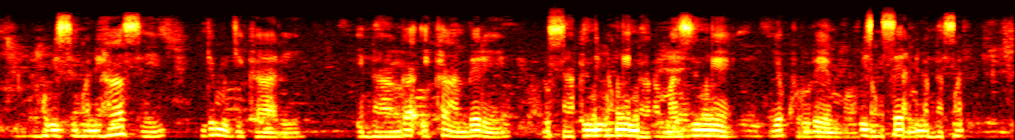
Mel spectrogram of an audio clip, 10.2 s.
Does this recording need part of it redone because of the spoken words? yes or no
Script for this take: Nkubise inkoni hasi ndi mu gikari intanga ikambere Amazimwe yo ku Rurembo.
yes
